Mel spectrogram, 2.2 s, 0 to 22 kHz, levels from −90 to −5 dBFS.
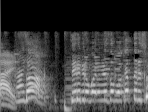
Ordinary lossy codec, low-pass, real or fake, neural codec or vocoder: none; none; real; none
